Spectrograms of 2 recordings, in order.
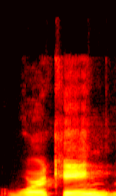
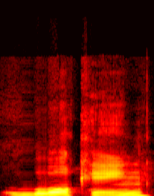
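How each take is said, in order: First: "working" with a strong American R; American accent. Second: "Walking" for working, British with no R sound; British accent. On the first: Teacher naming each version for students, American accent on "working". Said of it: "that would be American". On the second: Teacher naming each version for students, British accent on "Walking". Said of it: "would be British". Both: Shown as a demonstration.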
